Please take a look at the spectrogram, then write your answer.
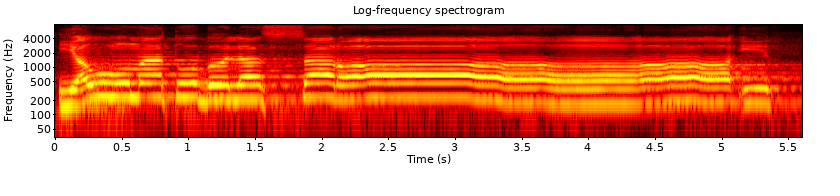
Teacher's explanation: یا میں لین ہوگا بغیر کھینچے بغیر جھٹکا دیے، نرمی سے معروف پڑھا جاتا ہے، با میں قلقلہ ہوگا، اور یہاں پر مد متصل کا قاعدہ ہوگا.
